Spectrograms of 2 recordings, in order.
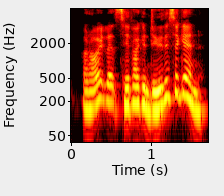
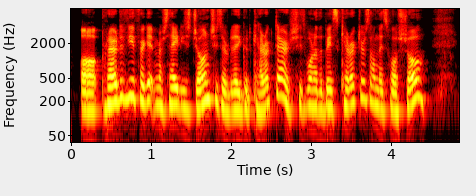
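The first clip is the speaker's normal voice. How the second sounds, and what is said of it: Attempted Irish accent. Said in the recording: “I've never really done an Irish accent before ... all you had to do was do a Scottish accent but put it more forward”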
